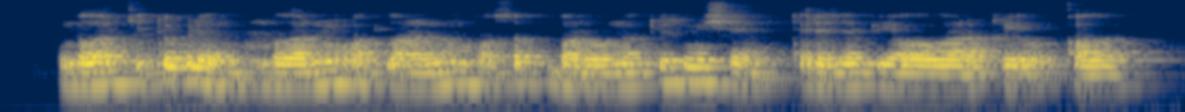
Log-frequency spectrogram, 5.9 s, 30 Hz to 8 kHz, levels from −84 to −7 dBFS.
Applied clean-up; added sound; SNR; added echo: none; none; none; reverberation time 0.5 s.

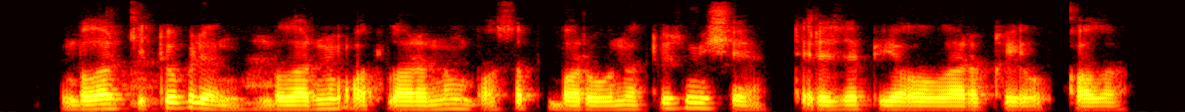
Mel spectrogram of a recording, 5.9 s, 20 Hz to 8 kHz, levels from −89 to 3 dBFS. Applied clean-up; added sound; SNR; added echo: none; none; none; none.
